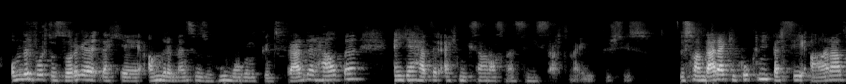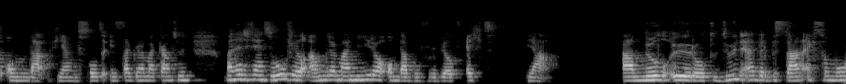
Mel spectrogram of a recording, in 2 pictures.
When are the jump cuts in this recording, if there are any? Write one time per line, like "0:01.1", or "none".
0:06.7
